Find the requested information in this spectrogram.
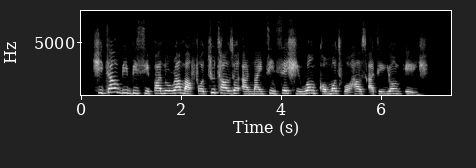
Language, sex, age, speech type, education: Nigerian Pidgin, female, 15-29, spontaneous, tertiary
